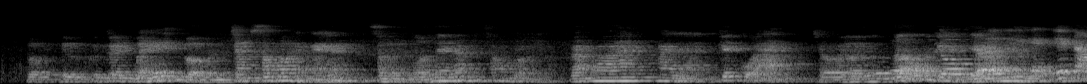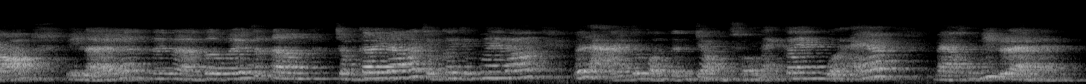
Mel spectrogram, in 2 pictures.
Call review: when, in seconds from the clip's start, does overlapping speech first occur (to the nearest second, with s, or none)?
9 s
